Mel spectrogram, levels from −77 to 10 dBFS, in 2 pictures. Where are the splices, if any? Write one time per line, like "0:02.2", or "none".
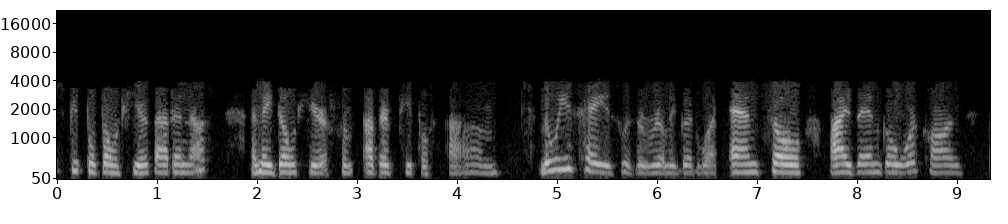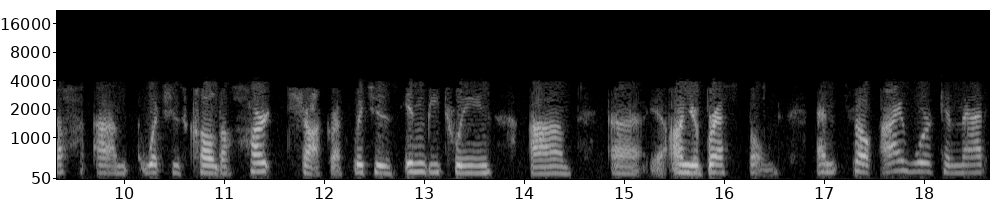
0:03.8
0:06.6
0:12.2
